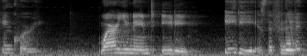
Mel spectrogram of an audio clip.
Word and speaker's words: EDI: have a specific inquiry why are you named Edie Ed is the phonetic pronunciation of Eed I that is an acronym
